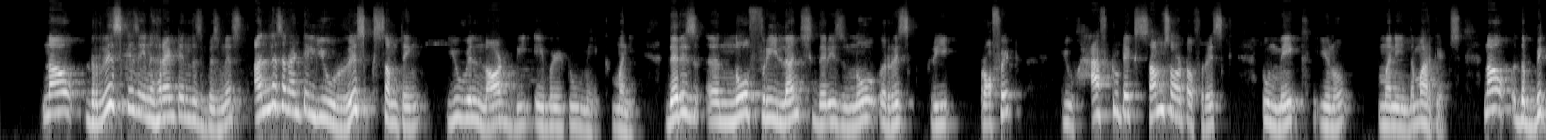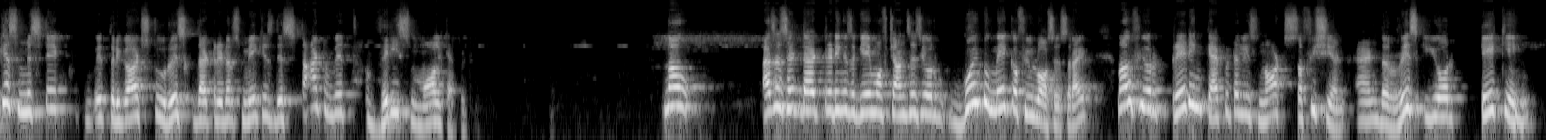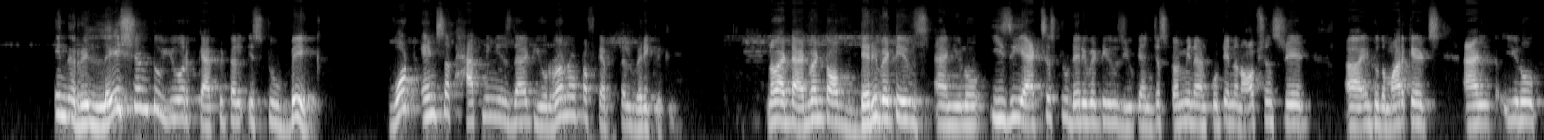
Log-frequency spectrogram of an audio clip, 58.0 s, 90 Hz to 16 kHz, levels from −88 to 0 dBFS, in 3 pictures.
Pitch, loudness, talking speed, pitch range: 190 Hz, -20 LUFS, 160 wpm, 165-240 Hz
